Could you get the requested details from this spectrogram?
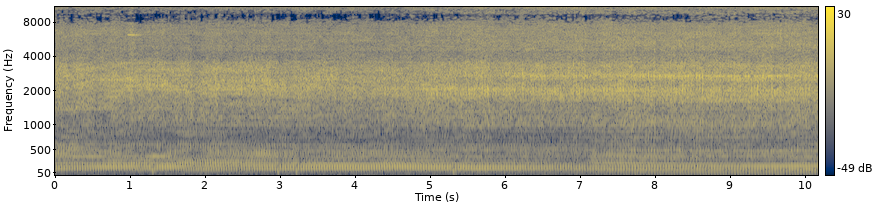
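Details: Gilson rear-tine tiller, a junkyard find from 4–5 years back, test run after cleaning dirt out of the sticky recoil. Small engine chugs steadily under load, holding speed, with a few brief tine clatters. Runs fine. A fuel leak was noted at the tank/carburetor seam.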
